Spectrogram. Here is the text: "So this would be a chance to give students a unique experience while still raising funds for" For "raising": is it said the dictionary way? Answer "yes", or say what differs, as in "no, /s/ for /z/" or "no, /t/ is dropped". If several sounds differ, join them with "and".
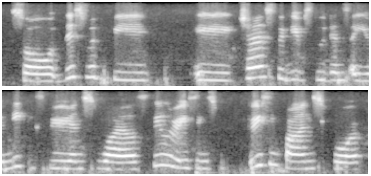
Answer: no, /s/ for /z/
